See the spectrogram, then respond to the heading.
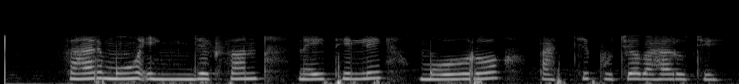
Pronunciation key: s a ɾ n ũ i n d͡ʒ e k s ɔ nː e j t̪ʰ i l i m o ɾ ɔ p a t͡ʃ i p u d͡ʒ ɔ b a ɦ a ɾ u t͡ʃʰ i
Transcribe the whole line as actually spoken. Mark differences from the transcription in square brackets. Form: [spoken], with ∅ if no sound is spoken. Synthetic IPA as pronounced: s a ɾ [m] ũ i n d͡ʒ e k s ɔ nː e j t̪ʰ i l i m o ɾ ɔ p a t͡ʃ i p u d͡ʒ ɔ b a ɦ a ɾ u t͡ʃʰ i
